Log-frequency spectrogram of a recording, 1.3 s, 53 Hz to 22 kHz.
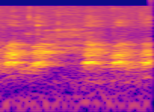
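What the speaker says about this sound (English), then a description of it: "Listen to him sound, trying to sound like a big double R dog" A small dog barking in the video game Broken Sword 3, a few short yappy barks in a quick rhythm, moderately loud and close, with no talk over them.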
